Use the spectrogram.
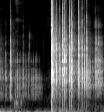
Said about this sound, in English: Let's roll the dice and let's talk about it.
